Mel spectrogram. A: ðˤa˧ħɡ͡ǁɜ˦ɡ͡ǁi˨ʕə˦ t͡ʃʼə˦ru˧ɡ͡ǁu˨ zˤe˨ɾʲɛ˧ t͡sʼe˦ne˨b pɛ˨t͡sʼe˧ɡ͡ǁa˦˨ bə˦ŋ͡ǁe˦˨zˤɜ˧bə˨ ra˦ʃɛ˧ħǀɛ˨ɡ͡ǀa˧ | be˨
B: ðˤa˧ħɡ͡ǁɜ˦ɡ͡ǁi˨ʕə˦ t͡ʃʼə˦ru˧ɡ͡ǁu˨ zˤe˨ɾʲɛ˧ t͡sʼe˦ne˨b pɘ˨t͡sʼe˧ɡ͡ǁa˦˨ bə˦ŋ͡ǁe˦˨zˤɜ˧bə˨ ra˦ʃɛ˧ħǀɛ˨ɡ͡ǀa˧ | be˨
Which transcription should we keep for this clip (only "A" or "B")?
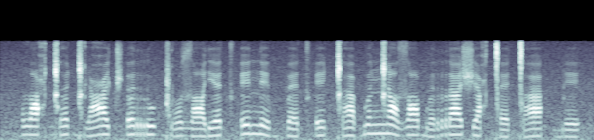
A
